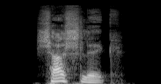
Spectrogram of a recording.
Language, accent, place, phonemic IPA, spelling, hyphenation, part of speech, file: German, Germany, Berlin, /ˈʃaʃlɪk/, Schaschlik, Schasch‧lik, noun, De-Schaschlik.ogg
- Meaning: shashlik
